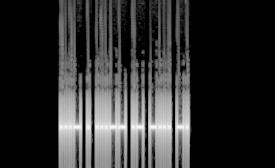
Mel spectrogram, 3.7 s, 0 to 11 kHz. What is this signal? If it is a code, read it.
Morse code, heard as a keyed tone, about 40 wpm, 700 Hz. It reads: VE3ABN
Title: Call Signs Repeated 2x - 40wpm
